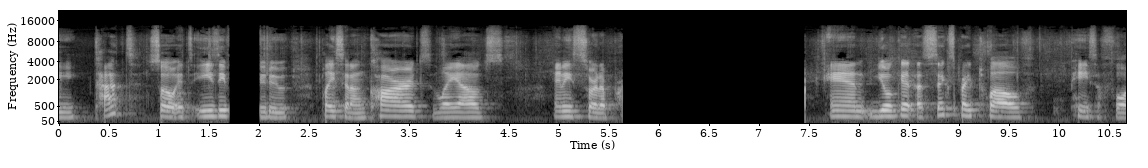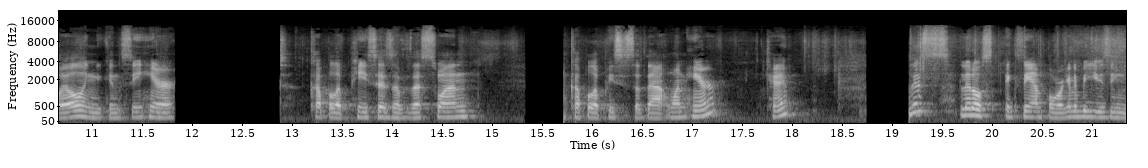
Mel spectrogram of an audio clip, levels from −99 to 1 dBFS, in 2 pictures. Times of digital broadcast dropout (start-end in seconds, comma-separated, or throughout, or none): 1.70-2.02, 5.64-7.47, 11.83-12.90, 15.34-15.73, 18.74-19.18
